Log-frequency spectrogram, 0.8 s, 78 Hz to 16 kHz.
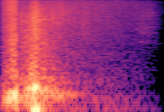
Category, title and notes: Sound effects > Natural elements and explosions
Stick - Whoosh 15 (double whoosh)
Swing, SFX, Transition, tascam, FR-AV2, oneshot, NT5, fast, stick, swinging, whoosh, Rode, Woosh, one-shot, whosh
